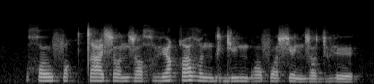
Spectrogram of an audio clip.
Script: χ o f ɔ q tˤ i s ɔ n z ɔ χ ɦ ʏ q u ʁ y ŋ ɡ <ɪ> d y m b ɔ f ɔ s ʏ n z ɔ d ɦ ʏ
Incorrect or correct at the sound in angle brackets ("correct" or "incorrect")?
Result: incorrect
